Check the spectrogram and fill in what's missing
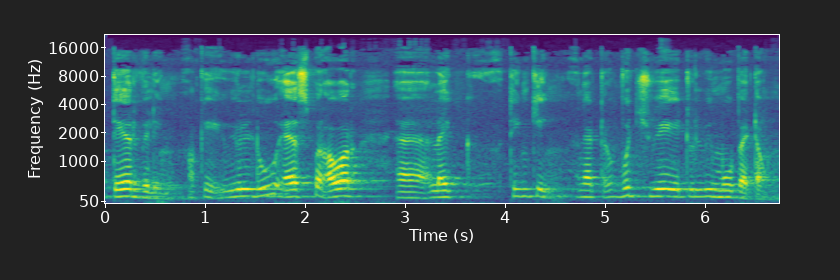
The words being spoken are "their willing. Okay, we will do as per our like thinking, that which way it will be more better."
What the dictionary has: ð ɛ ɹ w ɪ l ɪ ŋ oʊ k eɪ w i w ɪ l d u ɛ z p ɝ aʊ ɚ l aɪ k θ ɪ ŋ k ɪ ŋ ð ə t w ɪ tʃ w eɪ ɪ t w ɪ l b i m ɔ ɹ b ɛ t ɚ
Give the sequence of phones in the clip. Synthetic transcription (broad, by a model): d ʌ ɹ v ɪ l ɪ ŋ oʊ k eɪ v i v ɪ l d u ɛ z f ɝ aʊ ɚ l aɪ k t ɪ ŋ k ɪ ŋ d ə t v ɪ tʃ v eɪ ɪ t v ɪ l b i m ɔ ɹ b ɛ t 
